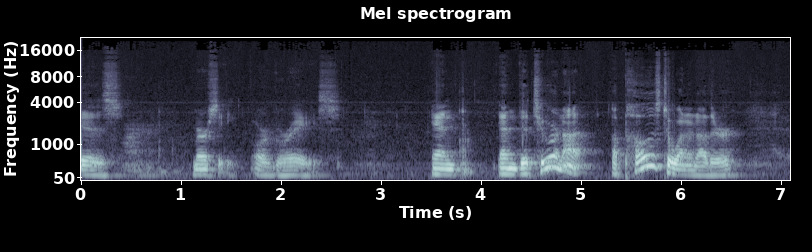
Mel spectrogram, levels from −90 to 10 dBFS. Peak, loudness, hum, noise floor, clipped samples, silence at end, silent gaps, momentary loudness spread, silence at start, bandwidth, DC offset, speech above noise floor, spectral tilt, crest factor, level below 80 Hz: 0 dBFS; -15 LUFS; none; -47 dBFS; under 0.1%; 0.5 s; none; 16 LU; 0 s; 16 kHz; under 0.1%; 33 dB; -6.5 dB/octave; 16 dB; -50 dBFS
